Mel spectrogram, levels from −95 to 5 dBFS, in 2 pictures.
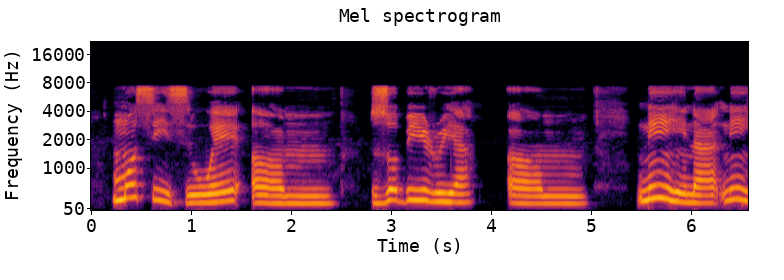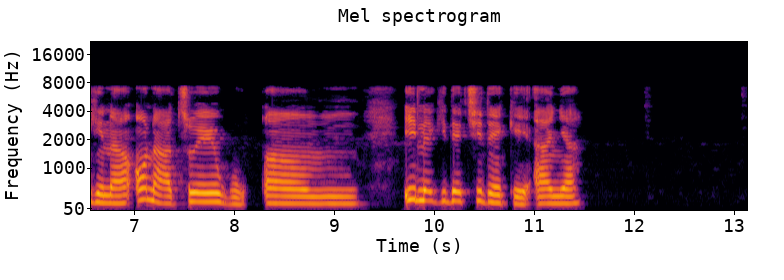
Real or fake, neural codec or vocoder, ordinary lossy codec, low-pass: real; none; none; 7.2 kHz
